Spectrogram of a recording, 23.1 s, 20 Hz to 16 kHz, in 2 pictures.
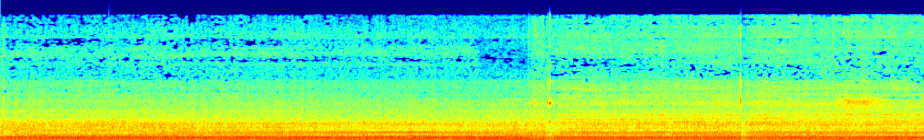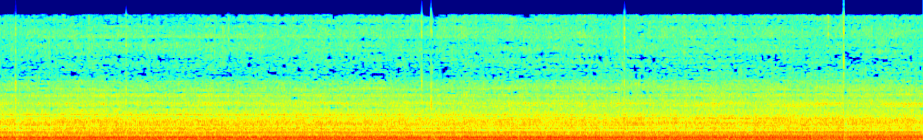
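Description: Komatsu GD535-5 motor grader's diesel engine running steadily, with a faint steady high whine alongside.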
